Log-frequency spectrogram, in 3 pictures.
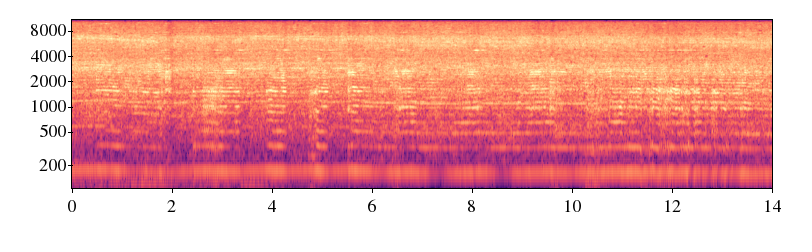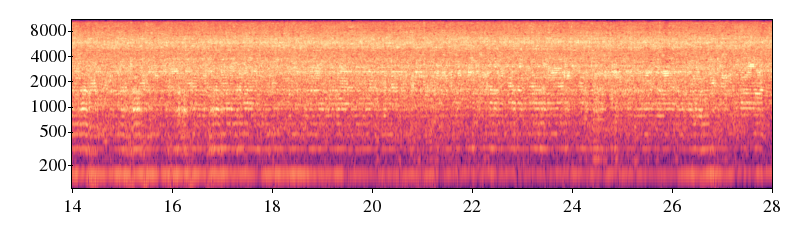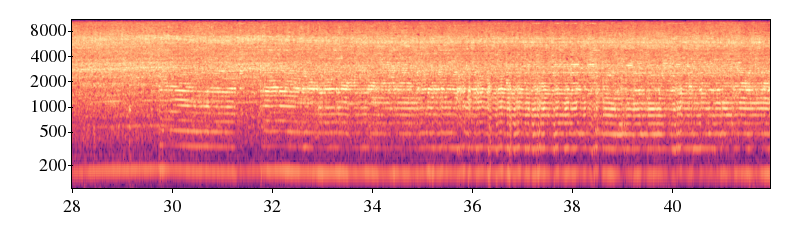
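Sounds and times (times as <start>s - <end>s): power carving tool on wood: 0.0s - 41.9s.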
